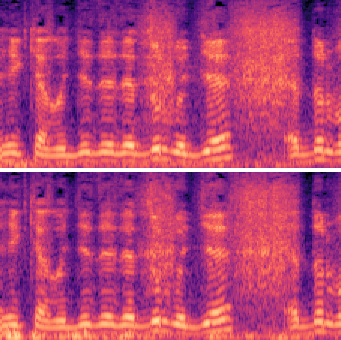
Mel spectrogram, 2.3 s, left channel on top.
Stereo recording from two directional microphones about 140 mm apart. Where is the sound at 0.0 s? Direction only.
20° right (ahead or behind).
